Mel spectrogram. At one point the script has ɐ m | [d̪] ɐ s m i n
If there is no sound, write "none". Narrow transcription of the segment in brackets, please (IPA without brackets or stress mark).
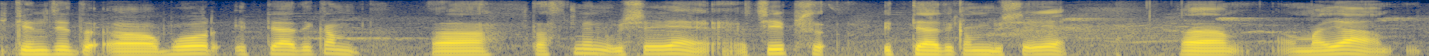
t̪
